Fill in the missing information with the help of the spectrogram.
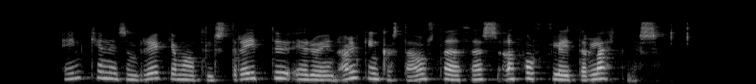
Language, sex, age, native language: Icelandic, female, 30-39, Icelandic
